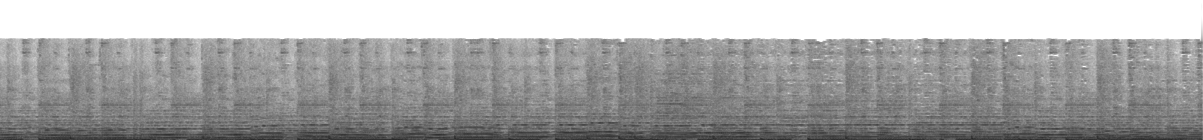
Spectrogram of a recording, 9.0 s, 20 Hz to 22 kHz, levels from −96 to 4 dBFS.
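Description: The audio has a recurring stutter caused by overlapping chunks. It occurs at 1.04, 3.58, 6.13 and 8.68 seconds. At each point a slice of about 48 ms plays twice, heard as a brief click or hiccup. The audio was handled in chunks of 2.5 seconds, and each new chunk begins slightly before the previous one finished. The overlapping sound is repeated at every join, so the fault returns at a steady interval.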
